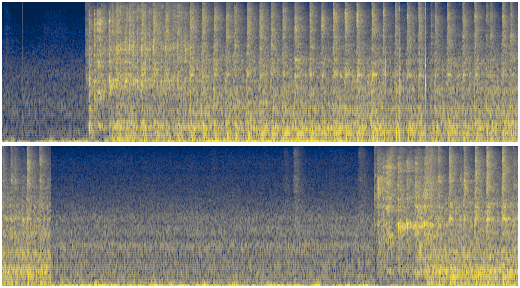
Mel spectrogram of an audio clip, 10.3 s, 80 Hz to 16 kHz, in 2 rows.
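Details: 2022 Husqvarna TE250i two-stroke, 157 hours, first start after top end rebuild: fires quickly into a crisp, even idle, drops out briefly, then restarts cleanly; healthy top end.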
